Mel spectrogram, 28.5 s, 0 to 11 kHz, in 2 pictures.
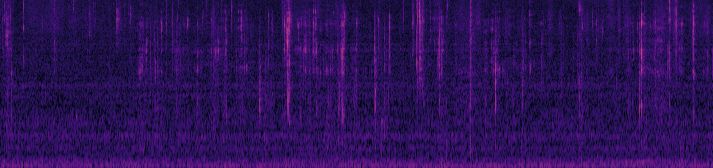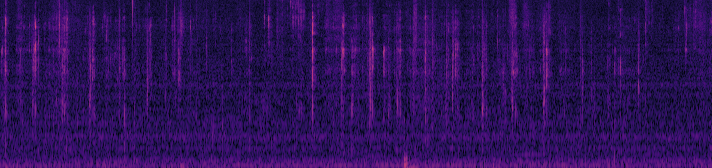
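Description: Close-miked chewing of spaghetti and meatballs: many small wet mouth clicks over a steady low hum. One louder knock comes about 22 seconds in.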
